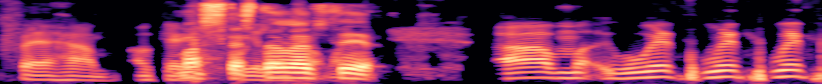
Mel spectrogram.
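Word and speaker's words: Fareham: actually closer to you than you think I'm farum so I know you are oh big it's pronounced it's pronounced fairham okay um with with with Mikey's mispronunciation aside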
